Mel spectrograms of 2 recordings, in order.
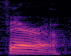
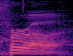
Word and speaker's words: Feroah: It's Pharaoh. Yeah, pronounced Pharaoh, not not Faroa.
